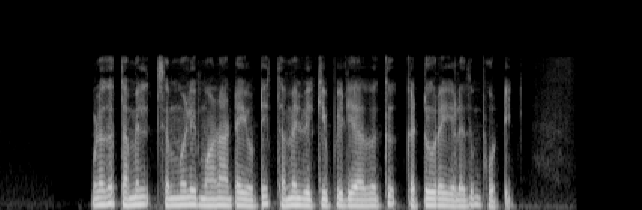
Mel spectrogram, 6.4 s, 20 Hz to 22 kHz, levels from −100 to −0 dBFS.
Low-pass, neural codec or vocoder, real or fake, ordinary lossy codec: 7.2 kHz; codec, 16 kHz, 16 kbps, FunCodec, trained on LibriTTS, 50 frames a second; fake; none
